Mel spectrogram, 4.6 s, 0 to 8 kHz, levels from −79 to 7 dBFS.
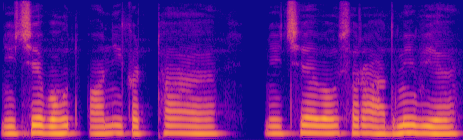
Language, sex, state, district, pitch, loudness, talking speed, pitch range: Hindi, male, Jharkhand, Ranchi, 150 Hz, -16 LUFS, 140 wpm, 150-155 Hz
